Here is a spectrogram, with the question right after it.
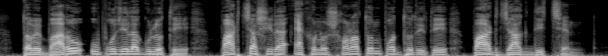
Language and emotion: Bengali, neutral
